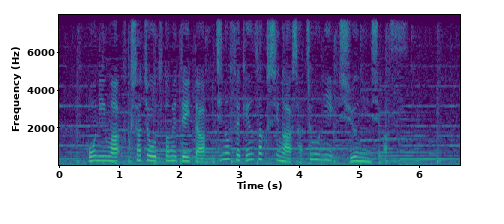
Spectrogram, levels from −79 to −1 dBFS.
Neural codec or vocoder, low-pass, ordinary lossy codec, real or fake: none; none; none; real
